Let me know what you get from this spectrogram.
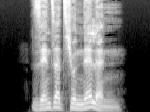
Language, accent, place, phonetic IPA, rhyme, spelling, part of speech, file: German, Germany, Berlin, [zɛnzat͡si̯oˈnɛlən], -ɛlən, sensationellen, adjective, De-sensationellen.ogg
- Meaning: inflection of sensationell: 1. strong genitive masculine/neuter singular 2. weak/mixed genitive/dative all-gender singular 3. strong/weak/mixed accusative masculine singular 4. strong dative plural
